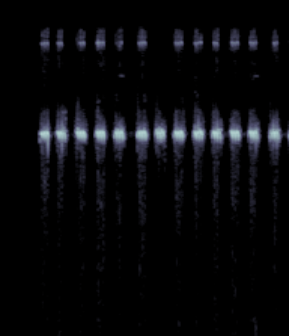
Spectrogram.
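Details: Cricket chirp played to chase rats away, starting after half a second of silence, then sharp high pulses repeated roughly four per second without background sounds.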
